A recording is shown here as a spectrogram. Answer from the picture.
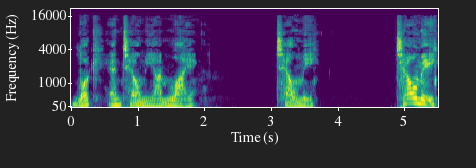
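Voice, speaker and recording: A man's put-on, growling character voice, fairly low in pitch, very slow, with long and frequent pauses, on a very clean recording with a silent background. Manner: growling, insistent, rising to a shout.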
